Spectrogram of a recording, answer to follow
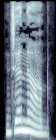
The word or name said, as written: ಜನಾಬ್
